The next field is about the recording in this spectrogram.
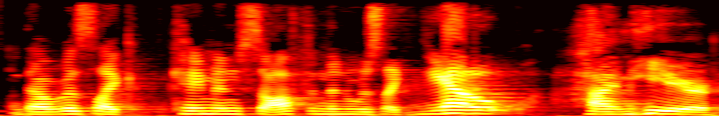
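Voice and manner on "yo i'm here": loud, choppy, sinister-sounding evil voice. Tasting a wine and voicing it, choppy, evil-sounding voice. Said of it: "my voice to sound like that choppy when I said yo, that sounded evil".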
